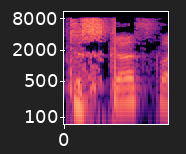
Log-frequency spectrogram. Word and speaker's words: Disqus: DISQUS. That is pronounced discuss, like to discuss something.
